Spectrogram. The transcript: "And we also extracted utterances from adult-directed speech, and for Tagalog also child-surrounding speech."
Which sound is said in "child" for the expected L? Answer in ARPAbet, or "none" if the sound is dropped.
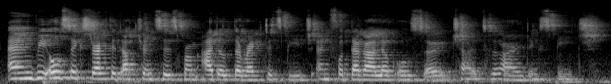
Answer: none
